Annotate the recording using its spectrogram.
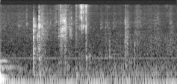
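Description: Faint rustle of thin Bible pages being turned, a few soft crinkles about half a second and a second in, over a low steady hum.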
